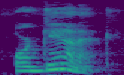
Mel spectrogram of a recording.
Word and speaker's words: organic: next we have organic we stress the second syllable organic organic and this refers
